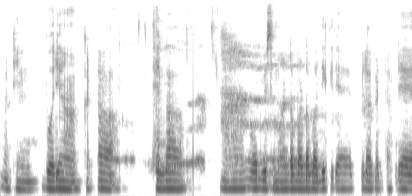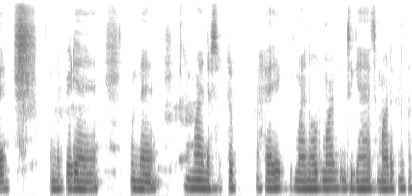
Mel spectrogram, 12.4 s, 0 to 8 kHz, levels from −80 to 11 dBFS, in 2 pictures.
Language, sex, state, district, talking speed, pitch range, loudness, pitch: Marwari, male, Rajasthan, Nagaur, 100 wpm, 120-125 Hz, -30 LUFS, 125 Hz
